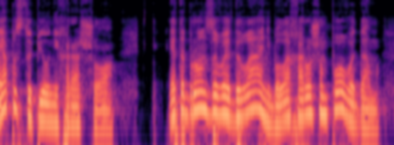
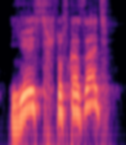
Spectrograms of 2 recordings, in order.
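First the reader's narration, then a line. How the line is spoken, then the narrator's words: Shouted. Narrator (Russian): крикнул Зорбас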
